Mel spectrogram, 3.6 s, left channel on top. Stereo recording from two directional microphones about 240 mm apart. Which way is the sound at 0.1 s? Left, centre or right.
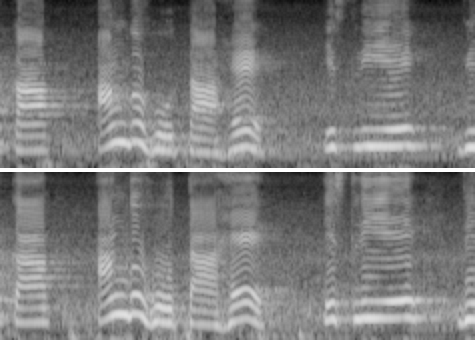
Right.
